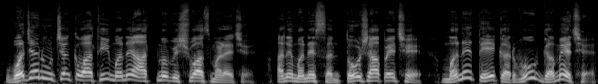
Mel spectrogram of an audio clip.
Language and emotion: Gujarati, happy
